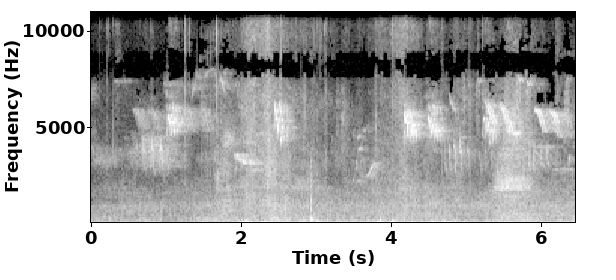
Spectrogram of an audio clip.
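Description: Small birds chirping in short, scattered calls, over a low uneven rumble that sets in about two seconds in.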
